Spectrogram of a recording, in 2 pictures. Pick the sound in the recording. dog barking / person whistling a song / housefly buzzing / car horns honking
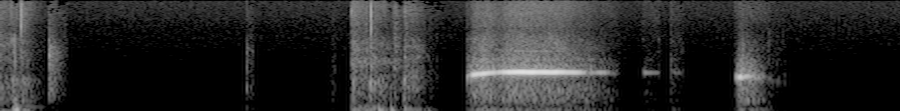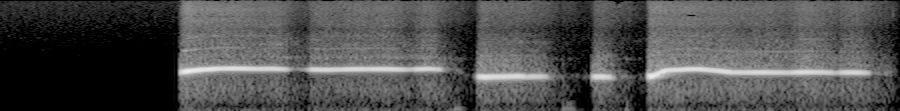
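person whistling a song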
